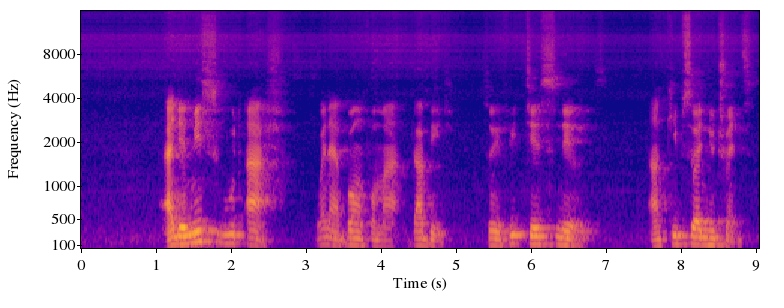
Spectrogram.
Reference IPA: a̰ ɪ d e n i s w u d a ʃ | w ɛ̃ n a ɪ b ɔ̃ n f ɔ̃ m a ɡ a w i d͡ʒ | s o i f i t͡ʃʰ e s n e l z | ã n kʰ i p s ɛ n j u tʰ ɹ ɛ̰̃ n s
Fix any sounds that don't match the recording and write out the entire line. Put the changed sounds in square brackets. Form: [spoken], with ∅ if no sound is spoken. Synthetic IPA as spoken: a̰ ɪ d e [m] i s w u d a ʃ | w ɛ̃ n a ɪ b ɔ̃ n f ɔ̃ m a ɡ a [b] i d͡ʒ | s o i f i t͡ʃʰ e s n e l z | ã n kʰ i p s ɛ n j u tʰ ɹ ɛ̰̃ n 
